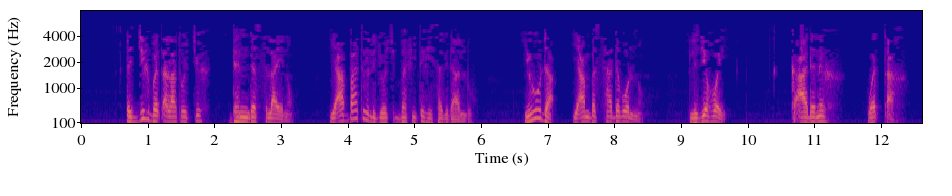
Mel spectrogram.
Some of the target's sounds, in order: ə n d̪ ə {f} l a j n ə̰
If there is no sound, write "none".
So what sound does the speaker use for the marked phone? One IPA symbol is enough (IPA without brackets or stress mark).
s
